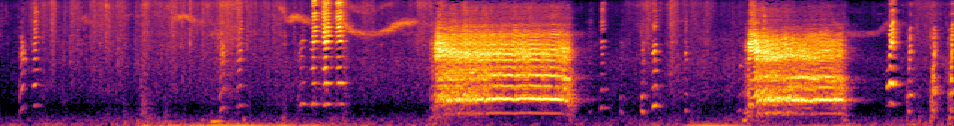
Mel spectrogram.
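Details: Newborn goat kid named Joel, within an hour of birth, beside his calm mother Penny; two loud, broad, harmonic bleats about a second long each, separated by quieter clicks, rustling and faint high chirps in between.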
